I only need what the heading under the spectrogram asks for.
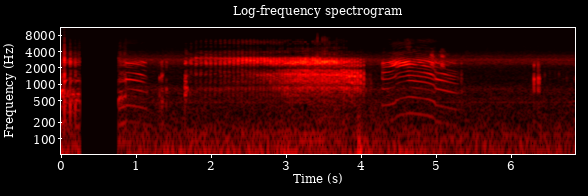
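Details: Royal albatross courtship interaction, one bird welcoming its banded mate with skycalls and displays: a long rapid rattling clatter building to a peak, then a drawn-out arched wailing call.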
